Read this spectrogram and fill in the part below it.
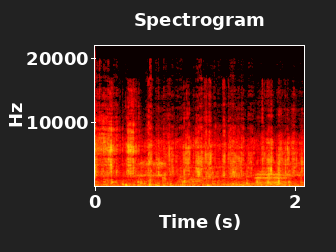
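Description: Sheep and goats bleat in a short burst of overlapping calls at moderate distance, with light rustling and no talk.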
